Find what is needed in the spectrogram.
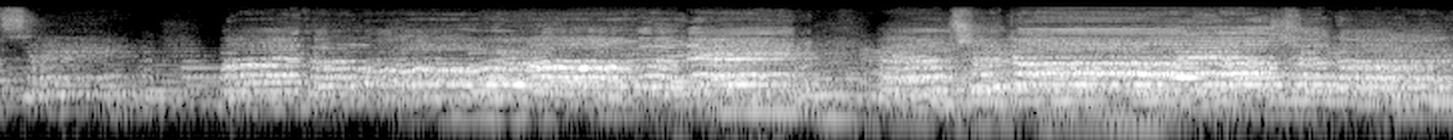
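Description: Mixed-voice church choir singing a choral anthem; the singing grows louder about two seconds in.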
